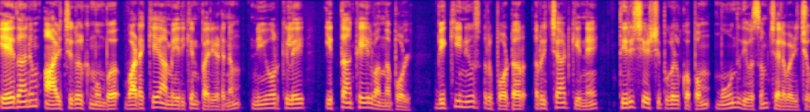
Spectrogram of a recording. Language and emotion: Malayalam, neutral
